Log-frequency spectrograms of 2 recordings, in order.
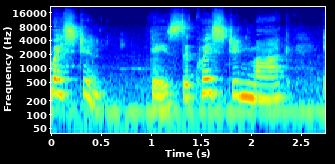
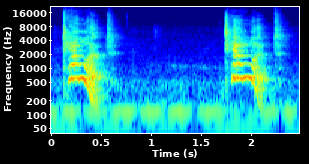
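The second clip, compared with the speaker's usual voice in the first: very high, louder eager plea; begging Piggy; 3 dB louder than usual. Acted. Piggy begs Gerald to tell the story, high and eager. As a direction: bounce it like an impatient piglet.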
